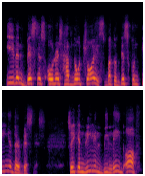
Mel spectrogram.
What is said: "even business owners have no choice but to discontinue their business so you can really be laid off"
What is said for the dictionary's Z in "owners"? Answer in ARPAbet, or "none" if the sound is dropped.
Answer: S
